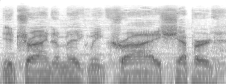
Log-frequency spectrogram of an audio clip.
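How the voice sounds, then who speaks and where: An actor playing a hardened, blunt male alien mercenary warrior with a gruff, world-weary manner, in a video game. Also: very deep voice, fairly even intonation, a little slow. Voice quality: gravelly. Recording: game audio with music behind.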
